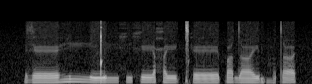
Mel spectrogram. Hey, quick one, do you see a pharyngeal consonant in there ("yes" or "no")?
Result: yes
